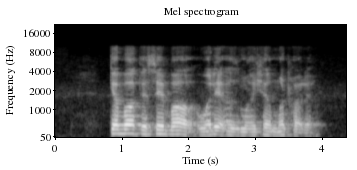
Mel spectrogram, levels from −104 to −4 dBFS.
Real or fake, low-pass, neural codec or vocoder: fake; 9.9 kHz; vocoder, 22.05 kHz, 80 mel bands, WaveNeXt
